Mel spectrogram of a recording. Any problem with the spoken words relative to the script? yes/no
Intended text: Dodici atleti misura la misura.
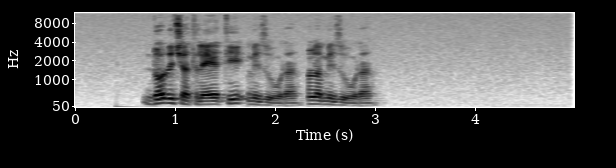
no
